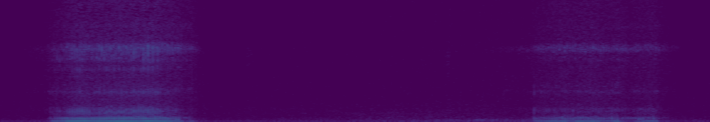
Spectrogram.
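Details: A worn-out, sleeping Rottweiler gives two long, low, rattling snores on the in-breath with a quiet pause between; loud snoring.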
